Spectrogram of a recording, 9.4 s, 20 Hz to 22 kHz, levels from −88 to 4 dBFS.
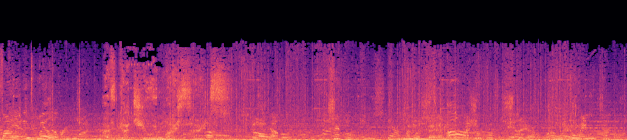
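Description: Audio missing between chunks at 4.47 and 7.42 s: two abrupt skips, each losing about 50 ms, likely where a recorder working in 3-second chunks dropped audio at each boundary.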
